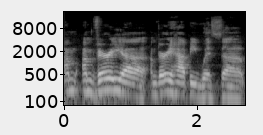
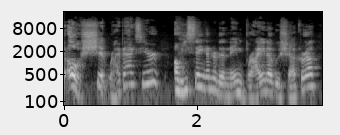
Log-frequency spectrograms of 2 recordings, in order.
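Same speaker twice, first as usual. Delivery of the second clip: high, incredulous front-desk clerk; mock astonishment; 5 semitones higher than usual. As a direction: squeak in pretend disbelief at the guest. Acting startled hotel front desk.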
